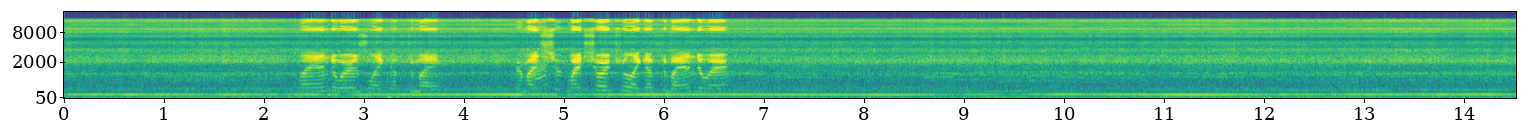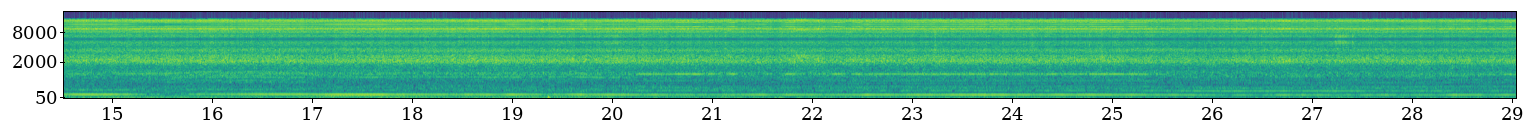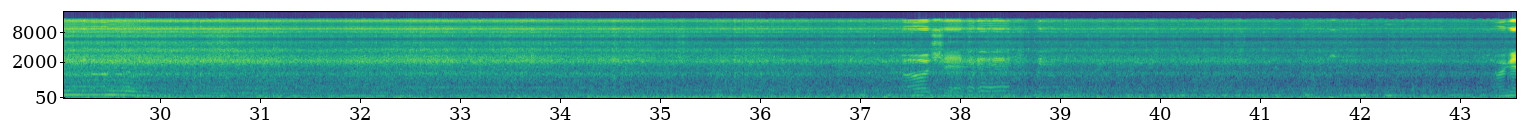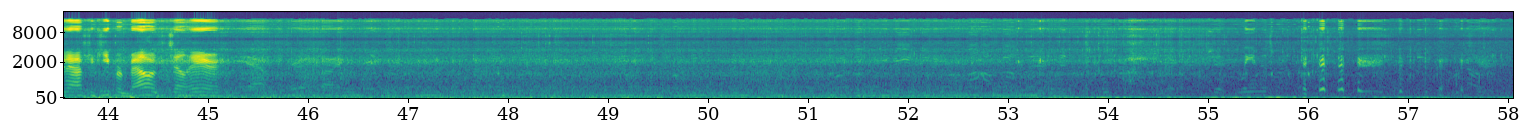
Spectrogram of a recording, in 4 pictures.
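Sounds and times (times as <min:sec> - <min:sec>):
personal watercraft engine running: 0:00.0 - 0:58.0
water rushing: 0:00.0 - 0:58.0.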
